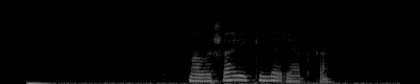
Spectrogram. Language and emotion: Russian, neutral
